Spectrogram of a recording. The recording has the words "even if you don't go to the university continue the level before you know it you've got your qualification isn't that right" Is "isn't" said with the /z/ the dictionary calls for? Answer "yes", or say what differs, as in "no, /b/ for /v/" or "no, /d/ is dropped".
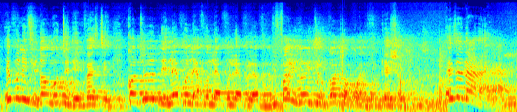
no, /s/ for /z/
